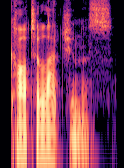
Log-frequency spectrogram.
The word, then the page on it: cartilaginous: British English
